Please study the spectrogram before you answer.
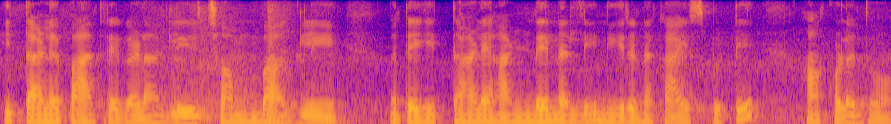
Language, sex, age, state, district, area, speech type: Kannada, female, 45-60, Karnataka, Hassan, urban, spontaneous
